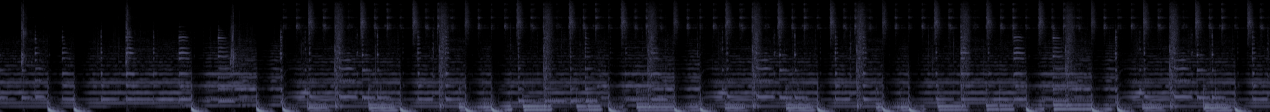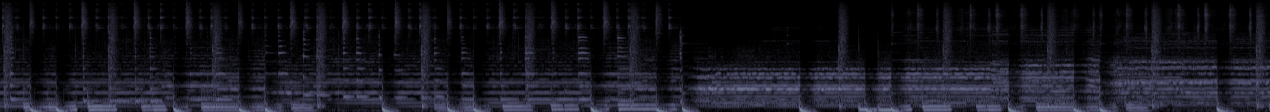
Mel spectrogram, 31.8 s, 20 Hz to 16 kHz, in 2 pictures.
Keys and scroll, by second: 1.8 ctrl+space, 2.0 ctrl+space, 2.7 space, 3.0 space, 3.8 space, 4.3 space, 9.8-13.1 typing, 14.4 space, 14.6 ctrl+Return, 14.9 ctrl+space, 15.1 ctrl+space, 28.8 Escape, 29.3 v, 29.6 ctrl+space, 29.9 ctrl+space, 30.6 space.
